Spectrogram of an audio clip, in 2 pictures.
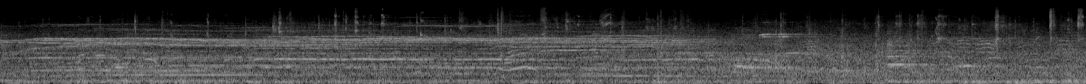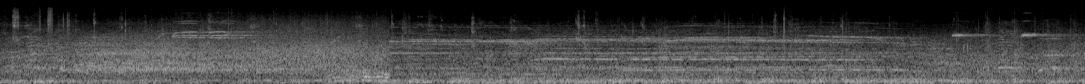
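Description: A large crowd cheers and chants loudly in a big echoing hall.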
